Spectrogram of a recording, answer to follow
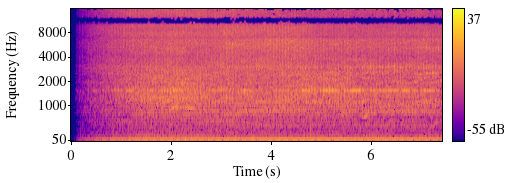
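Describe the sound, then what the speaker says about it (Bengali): A boat engine drones steadily and loudly on a river trip toward Sunamganj, a constant deep rumble with vibration that swells up at the start and then holds unchanged with no pauses. "আমাদের বোটটা ছেড়ে দিয়েছে এখন সুনামগঞ্জের উদ্দেশ্যে"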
